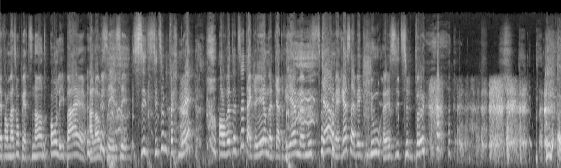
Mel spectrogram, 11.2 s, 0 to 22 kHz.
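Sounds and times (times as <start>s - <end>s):
speech: 0.0s - 11.2s
laughter: 1.7s - 4.4s, 5.0s - 11.2s
heavy rapid panting breaths over a tinny phone line: 9.4s - 11.2s.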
